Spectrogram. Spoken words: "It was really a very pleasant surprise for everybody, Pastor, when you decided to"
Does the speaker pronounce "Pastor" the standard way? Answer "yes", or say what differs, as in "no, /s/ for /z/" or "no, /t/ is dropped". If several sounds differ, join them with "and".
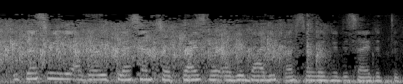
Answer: no, /f/ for /p/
